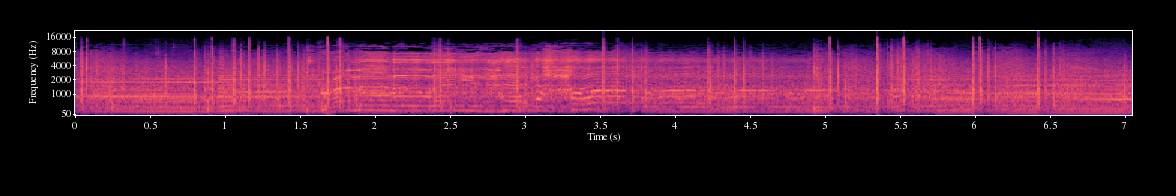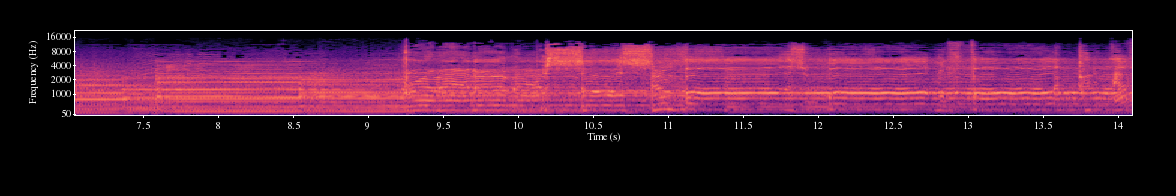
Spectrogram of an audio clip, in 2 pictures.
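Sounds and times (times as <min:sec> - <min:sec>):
fireworks bangs and crackles: 0:00.0 - 0:07.4
loud music with held chords: 0:00.0 - 0:14.0.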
